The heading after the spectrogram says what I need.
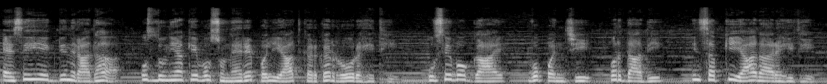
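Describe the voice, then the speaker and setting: Storybook narrator with a mid-pitched voice. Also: a little slow, hardly any pauses, darkish tone, faint music behind. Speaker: narrator of moral stories.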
